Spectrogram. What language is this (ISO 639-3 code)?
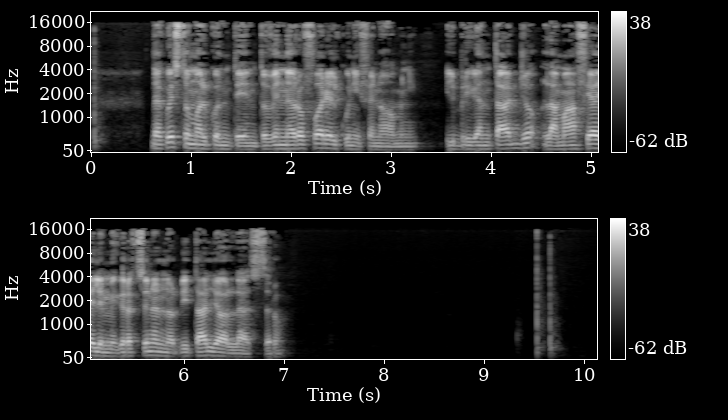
ita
